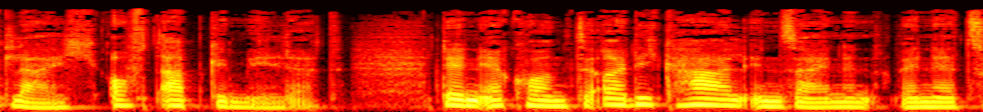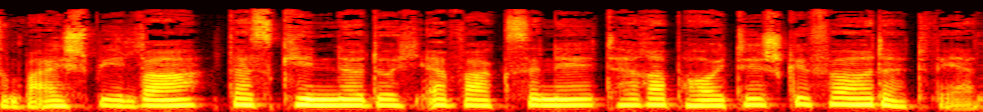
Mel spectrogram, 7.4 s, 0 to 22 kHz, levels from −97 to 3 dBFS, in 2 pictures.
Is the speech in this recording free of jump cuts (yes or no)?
no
